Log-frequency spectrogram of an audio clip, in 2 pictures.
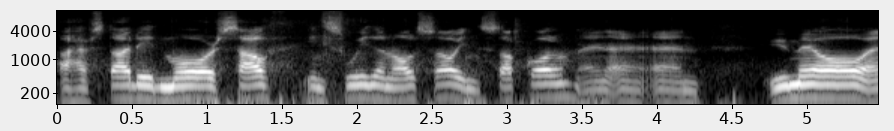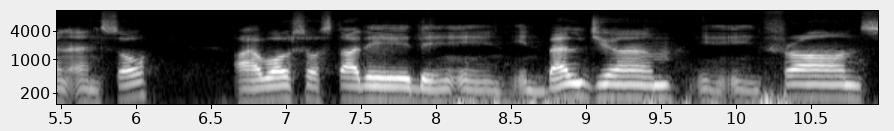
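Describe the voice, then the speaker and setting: Over a quiet background, a man with an Arabic accent and a fairly high pitch speaks at a fairly slow pace with fairly even intonation. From Central African Republic. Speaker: photographer and outdoor vlogger. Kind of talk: channel introduction monologue. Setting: outdoors in snow shelter. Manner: halting, many repetitions and fillers.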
